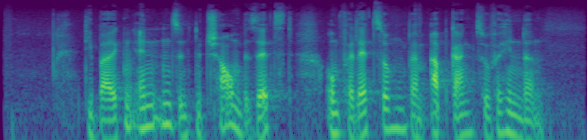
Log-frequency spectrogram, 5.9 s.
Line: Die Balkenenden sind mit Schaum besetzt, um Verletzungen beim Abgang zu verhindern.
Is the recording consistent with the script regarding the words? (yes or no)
yes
